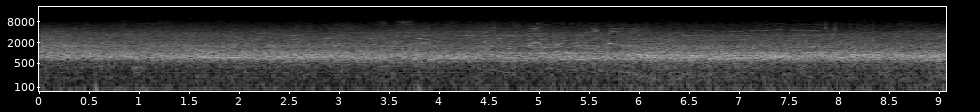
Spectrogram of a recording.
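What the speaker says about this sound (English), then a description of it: "This crowd at Three Rivers ready to celebrate if Elway doesn't convert." A large stadium crowd at Three Rivers roars continuously during a 1997 Broncos at Steelers football game, a dense, loud, unbroken wash of cheering.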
